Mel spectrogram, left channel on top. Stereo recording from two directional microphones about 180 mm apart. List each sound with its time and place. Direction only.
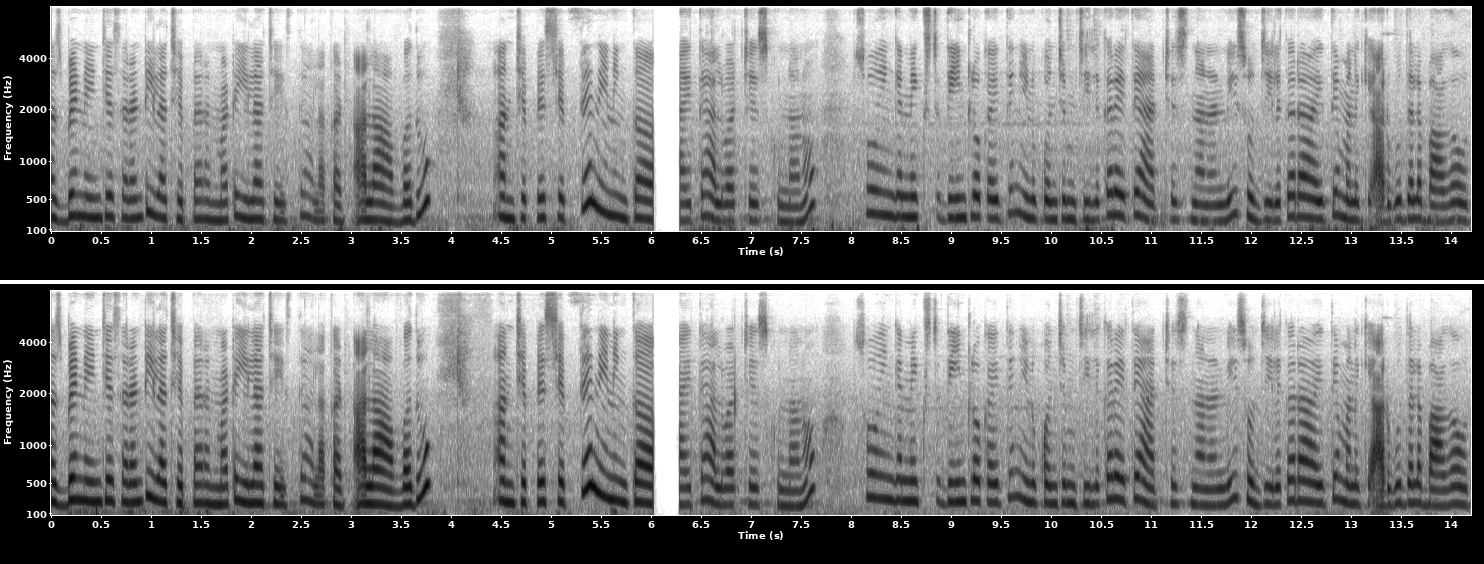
0.0 s a woman's voice: 20° right (ahead or behind)
6.2 s speech: 5° right (ahead or behind)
